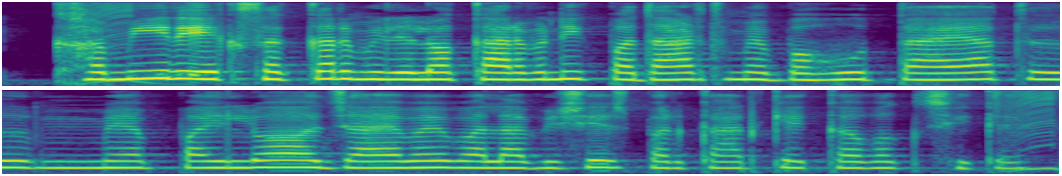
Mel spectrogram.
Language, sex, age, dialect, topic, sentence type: Maithili, female, 18-24, Angika, agriculture, statement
